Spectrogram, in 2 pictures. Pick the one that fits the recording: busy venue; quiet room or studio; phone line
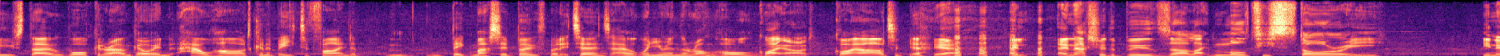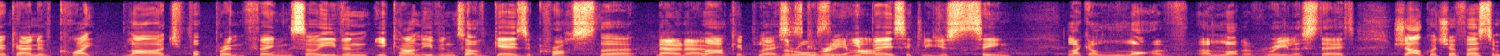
busy venue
